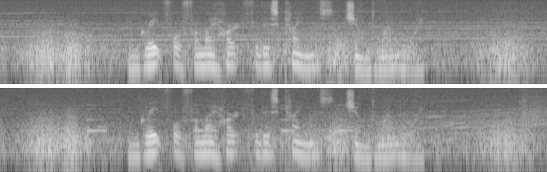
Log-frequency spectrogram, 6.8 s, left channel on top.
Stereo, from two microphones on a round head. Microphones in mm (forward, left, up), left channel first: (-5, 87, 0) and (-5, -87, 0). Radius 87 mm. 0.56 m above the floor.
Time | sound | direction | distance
1.6 | a man speaking | 15° left (ahead or behind) | ?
